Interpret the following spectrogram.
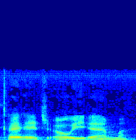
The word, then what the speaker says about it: Kham: So it's in English Khoem.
